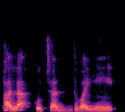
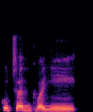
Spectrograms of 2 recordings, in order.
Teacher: pha is a mahaprana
